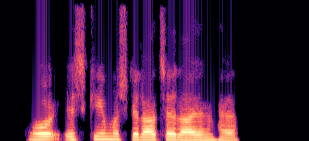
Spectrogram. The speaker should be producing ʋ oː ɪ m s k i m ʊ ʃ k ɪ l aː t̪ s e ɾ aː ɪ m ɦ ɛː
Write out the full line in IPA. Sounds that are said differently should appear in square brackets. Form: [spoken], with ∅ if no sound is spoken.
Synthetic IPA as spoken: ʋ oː ɪ [∅] s k i m ʊ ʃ k ɪ l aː t̪ s e [l] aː ɪ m ɦ ɛː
